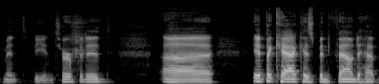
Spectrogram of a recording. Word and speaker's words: ipecac: Ipecac.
